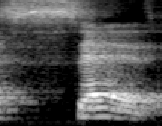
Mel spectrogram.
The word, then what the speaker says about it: says: Mas é says, por algum motivo o A aqui muda de pronúncia.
